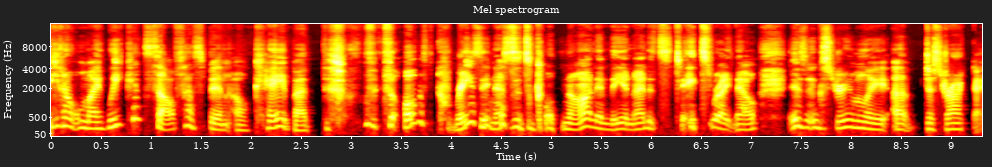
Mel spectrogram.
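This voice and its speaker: A woman with a Canadian accent at medium pitch and moderate pace, lively intonation, dry, close sound with no echo, and a very clean recording with a silent background. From Canada. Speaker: podcast co-host, religious trauma counselor. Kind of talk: casual chat. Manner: hesitant, many fillers.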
